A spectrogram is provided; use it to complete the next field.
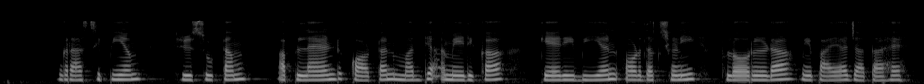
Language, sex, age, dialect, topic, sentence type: Hindi, female, 31-35, Garhwali, agriculture, statement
